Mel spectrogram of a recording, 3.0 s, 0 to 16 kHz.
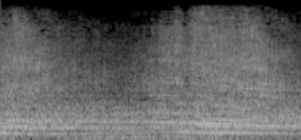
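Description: Formula F1600 race cars sweep through a turn at Watkins Glen, a steady distant engine drone with a rising and falling pitch under a faint, continuous background roar.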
